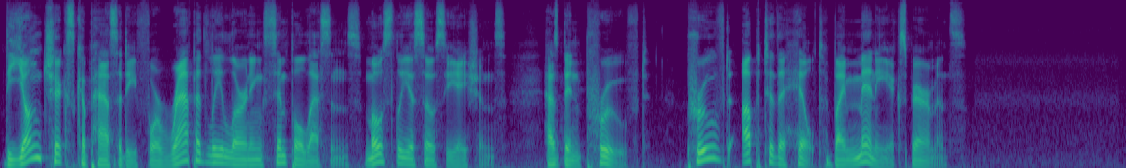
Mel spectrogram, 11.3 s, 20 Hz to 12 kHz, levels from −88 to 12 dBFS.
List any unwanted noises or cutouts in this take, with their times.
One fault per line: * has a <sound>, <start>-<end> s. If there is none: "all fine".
all fine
